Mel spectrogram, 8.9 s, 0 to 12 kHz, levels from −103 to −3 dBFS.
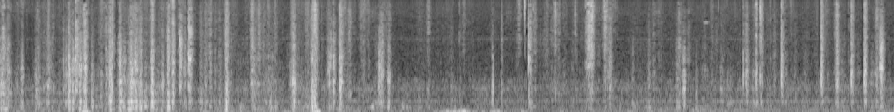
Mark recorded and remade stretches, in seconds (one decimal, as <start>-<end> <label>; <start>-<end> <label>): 0.0-8.9 recorded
